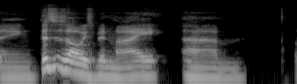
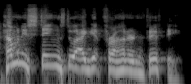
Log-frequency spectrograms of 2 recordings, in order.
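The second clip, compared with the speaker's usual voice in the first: eager customer; 9 semitones higher, faster than usual. Retold or imitated. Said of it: "she walks up and she goes".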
